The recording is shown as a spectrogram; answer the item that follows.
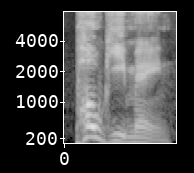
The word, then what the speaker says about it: Pokimane: life for sure is pokey man she's she's a streamer I know I didn't mispronounce Pokemon but no it's it's Pokey man I guess her name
